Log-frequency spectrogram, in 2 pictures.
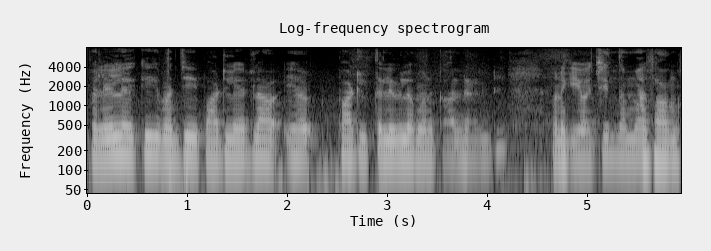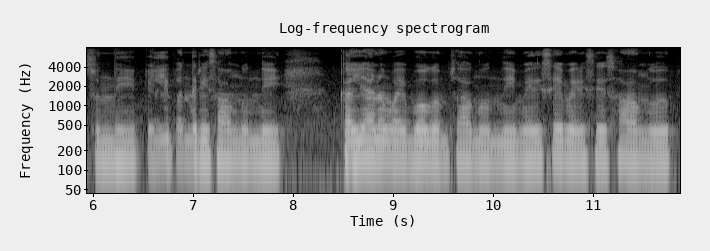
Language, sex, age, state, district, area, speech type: Telugu, male, 60+, Andhra Pradesh, Chittoor, rural, spontaneous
